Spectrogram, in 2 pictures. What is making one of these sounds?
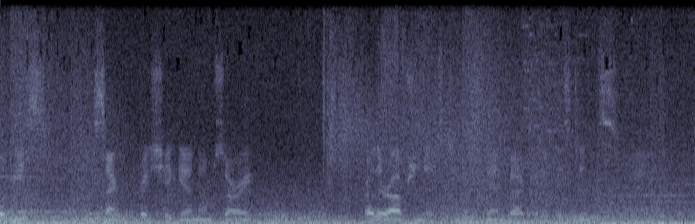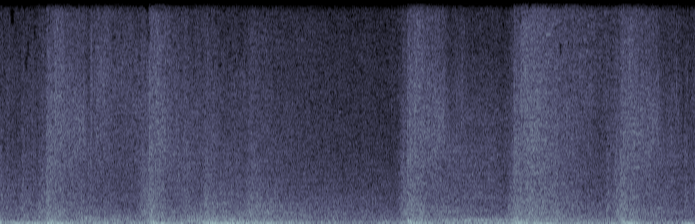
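A blade swishes through the air in quick strikes.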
